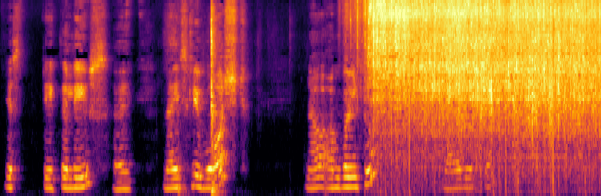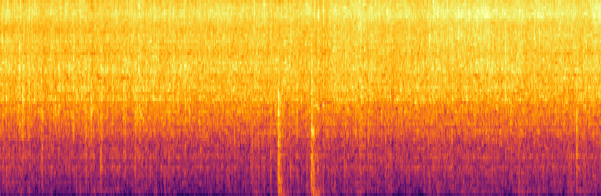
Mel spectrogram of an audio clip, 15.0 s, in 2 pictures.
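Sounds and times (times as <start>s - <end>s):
leaves sizzling in a frying pan: 4.4s - 15.0s
spatula knocking against pan: 11.0s - 11.6s.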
